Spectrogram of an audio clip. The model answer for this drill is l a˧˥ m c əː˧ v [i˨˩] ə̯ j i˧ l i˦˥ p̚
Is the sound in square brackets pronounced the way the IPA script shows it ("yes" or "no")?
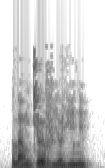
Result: no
